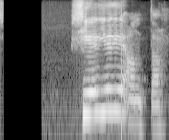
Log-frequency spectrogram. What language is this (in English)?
Icelandic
